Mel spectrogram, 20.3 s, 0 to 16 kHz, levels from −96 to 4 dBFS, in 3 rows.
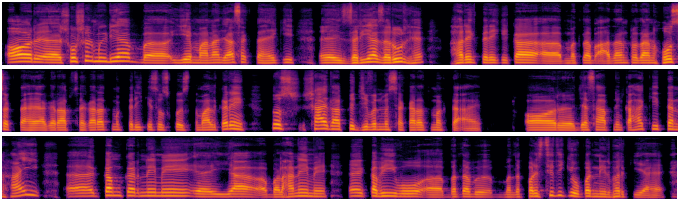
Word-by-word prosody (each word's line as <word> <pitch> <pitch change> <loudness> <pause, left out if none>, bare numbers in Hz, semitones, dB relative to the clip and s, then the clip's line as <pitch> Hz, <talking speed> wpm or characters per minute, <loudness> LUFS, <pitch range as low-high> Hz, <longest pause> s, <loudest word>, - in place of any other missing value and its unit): और 205 -2 +9 0.3
social 220 +4 +2
media 225 +2 +3 0.2
ब 135 -2 +3
ये 165 - +5
माना 150 +2 +1
जा 150 - +5
सकता 150 -4 -5
है 135 +2 -3
कि 160 +3 -7
अ, 150 -3 -14
ज़रिया 145 +6 +4
ज़रूर 185 +4 +5
है। 150 +5 -5 0.3
हर 150 +3 +2
एक 165 -1 +1
तरीके 150 -2 -2
का 150 0 +5 0.3
अ, - - +1
मतलब 130 +2 -3
आदान-प्रदान 140 +2 0
हो 175 - +7
सकता 140 -4 -3
है। 125 - +1
अगर 130 +2 -2
आप 130 0 0
सकारात्मक 150 +3 -3
तरीके 145 0 -6
से 150 - -7
उसको 145 0 -5
इस्तेमाल 135 +2 -3
करें 185 -3 +3 0.3
तो 230 -1 +4
श - - -8
शायद 200 -1 +3
आपके 175 +1 +1
जीवन 155 -1 -3
में 155 - -4
सकारात्मकता 140 -1 -3
आए। 105 -2 -9 0.5
और 130 -1 +3 0.2
जैसा 140 +1 -2
आपने 145 +1 -4
कहा 160 +5 -3
कि 185 +2 -6
तनहाई 180 - -2 0.3
अ, 175 +2 0
कम 215 -1 +6
करने 200 -1 0
में 190 -2 0
अ, 155 -2 +2 0.2
या 150 -4 +2
बढ़ाने 155 +7 +1
में 160 - -1
अ, - - -18 0.5
कभी 180 0 +3
वो 160 -1 0
अ, 125 -1 -1
मतलब 135 -4 -2
मतलब 140 +2 -6
परिस्थिति 210 +7 0
के 195 -2 -6
ऊपर 170 0 +3
निर्भर 155 0 -2
किया 125 -4 -6
है 115 -2 -7
150 Hz, 195 wpm, -22 LUFS, 140-175 Hz, 0.5 s, और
